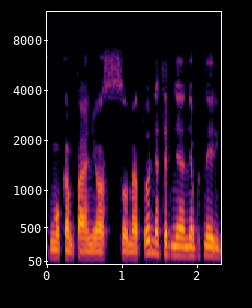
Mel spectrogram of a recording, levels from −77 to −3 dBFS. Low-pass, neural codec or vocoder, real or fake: 7.2 kHz; none; real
